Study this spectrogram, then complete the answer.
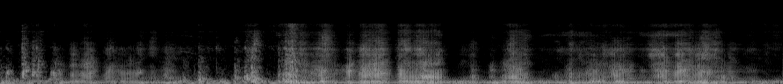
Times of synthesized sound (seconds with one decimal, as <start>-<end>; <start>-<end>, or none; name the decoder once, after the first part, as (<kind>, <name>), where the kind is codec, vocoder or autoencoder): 0.6-1.8 (vocoder, WaveNeXt); 3.0-7.8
